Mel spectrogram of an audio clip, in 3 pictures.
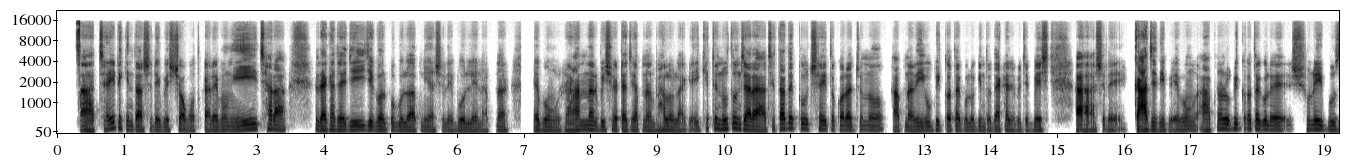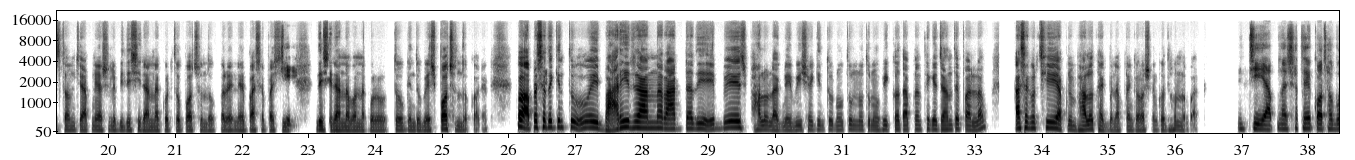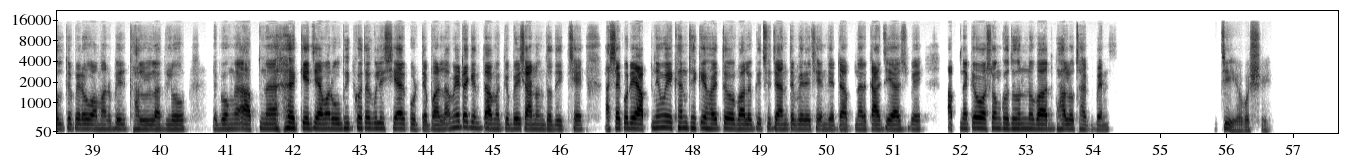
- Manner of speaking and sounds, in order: other background noise; "অভিজ্ঞতাগুলো" said as "অভিজ্ঞতাগুলে"; tapping; laughing while speaking: "আপনাকে"
- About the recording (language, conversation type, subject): Bengali, podcast, বাড়ির রান্নার মধ্যে কোন খাবারটি আপনাকে সবচেয়ে বেশি সুখ দেয়?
